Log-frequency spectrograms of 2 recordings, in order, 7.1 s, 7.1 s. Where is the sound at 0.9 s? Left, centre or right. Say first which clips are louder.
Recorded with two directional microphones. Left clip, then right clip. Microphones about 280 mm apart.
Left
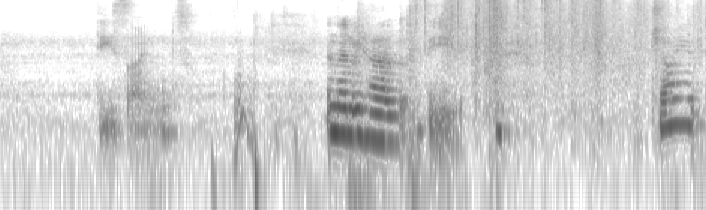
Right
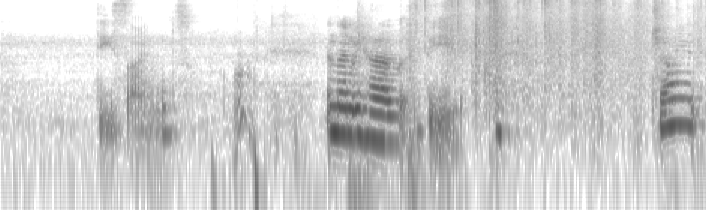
Right 3 dB; right.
